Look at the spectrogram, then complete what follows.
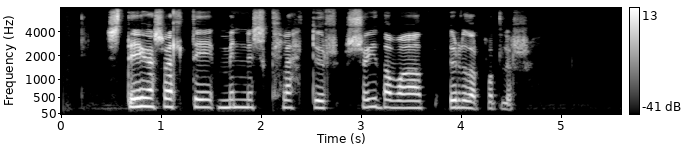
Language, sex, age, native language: Icelandic, female, 30-39, Icelandic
